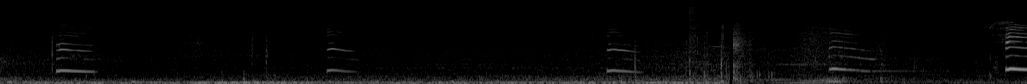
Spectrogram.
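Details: Rescued cat Maro-shiro, diagnosed with kidney failure and living four years with the illness, meows indoors: about five short, clear, harmonic meows, each dipping then rising, spaced roughly every two seconds over a low steady hum.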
